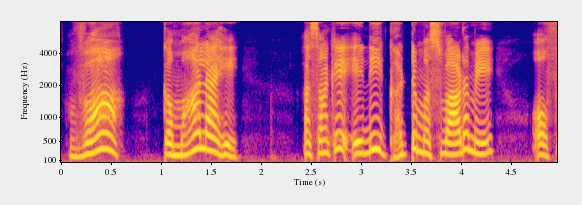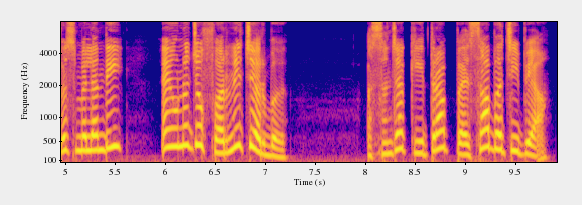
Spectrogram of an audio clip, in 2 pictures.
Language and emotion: Sindhi, surprised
